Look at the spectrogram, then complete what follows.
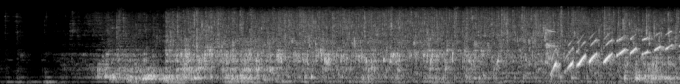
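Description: Toilet flushing: a rush of water starts about a second in, with a quick run of rising gurgles near the end.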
